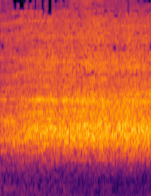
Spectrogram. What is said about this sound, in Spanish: Siempre se pide un minuto de silencio. Y yo hoy quiero pedir no un minuto. El tiempo que queramos para no estar en silencio. Vamos a gritar porque ya hemos estado mucho tiempo en silencio.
